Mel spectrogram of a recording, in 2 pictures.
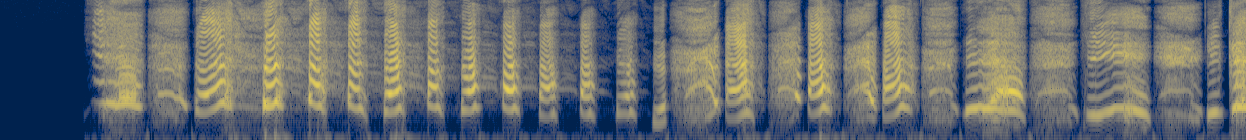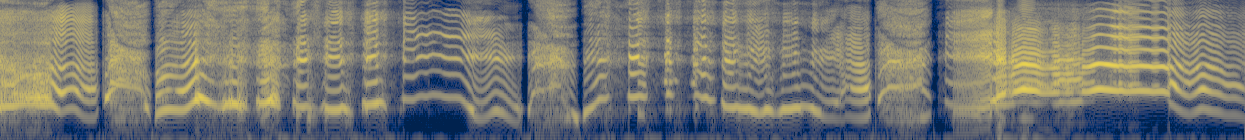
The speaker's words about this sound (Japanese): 悲鳴を上げてるうちはまだまだ。気絶するまでやるんだよ。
